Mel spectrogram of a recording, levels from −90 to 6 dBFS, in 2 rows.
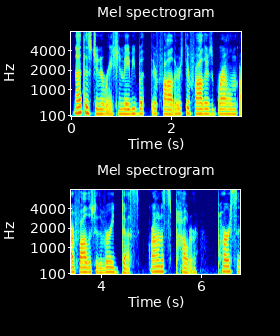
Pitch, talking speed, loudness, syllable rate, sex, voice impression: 175 Hz, 185 wpm, -20 LUFS, 5.2 syllables/s, female, feminine, adult-like, slightly intellectual, calm, slightly sweet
